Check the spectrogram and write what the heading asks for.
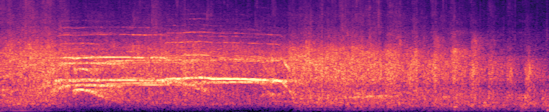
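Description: Audience applauding and cheering at the end of a dance performance, swelling about a second in with a few sustained high cheers, then fading toward the end.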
